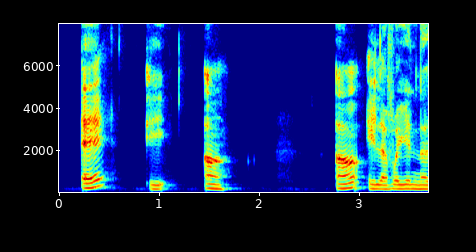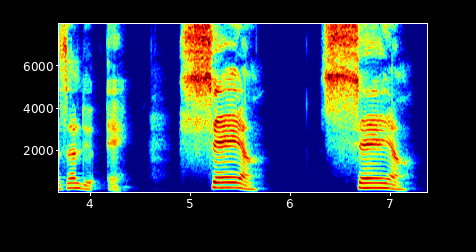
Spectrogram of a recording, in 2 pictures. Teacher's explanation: Ici, je ne fais pas de liaison. Je fais ce qu'on appelle un enchaînement vocalique. J'enchaîne deux sons de voyelles.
